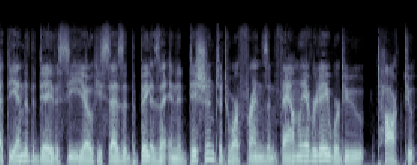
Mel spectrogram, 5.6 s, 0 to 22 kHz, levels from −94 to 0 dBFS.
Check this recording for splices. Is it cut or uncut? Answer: cut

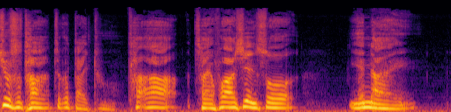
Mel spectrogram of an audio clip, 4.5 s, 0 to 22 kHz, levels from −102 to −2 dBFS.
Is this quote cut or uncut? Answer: cut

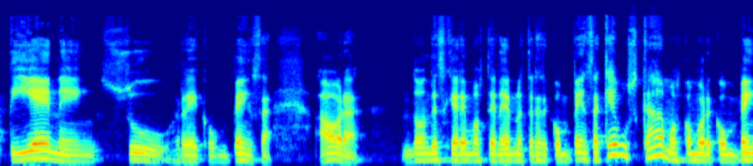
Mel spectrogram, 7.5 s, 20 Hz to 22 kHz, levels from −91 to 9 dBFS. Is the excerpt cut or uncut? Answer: uncut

